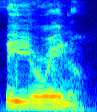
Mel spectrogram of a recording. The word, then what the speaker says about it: Fiorina: So the goal of really the bottom people and what the um, Carly uh, Fiorona, uh, I, am I'm, I'm totally mispronouncing her name. – Fiorina. – Yeah, Fiorina. Thank you.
